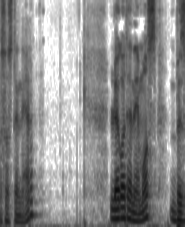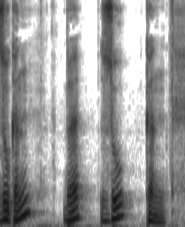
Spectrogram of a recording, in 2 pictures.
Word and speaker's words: bezoeken: Luego tenemos bezoeken. Bezoeken. Hemos visto anteriormente que la E muda se pronuncia cuando no está en la sílaba tónica. Entonces no es bezoeken, es bezoeken.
